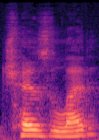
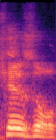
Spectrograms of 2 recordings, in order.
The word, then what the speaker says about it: Chiseled: And the game has been developed by Chesled. Is that how you pronounce your That's nickname? that's kind of my in-game name, Chiseled. It's Chiseled. Okay.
